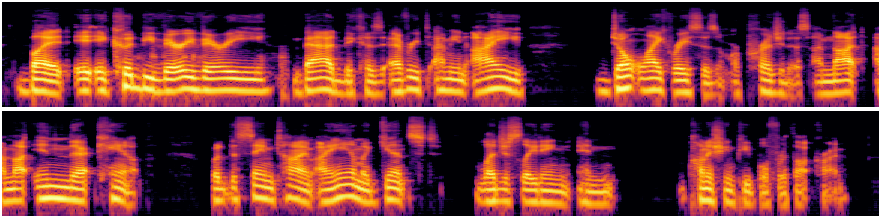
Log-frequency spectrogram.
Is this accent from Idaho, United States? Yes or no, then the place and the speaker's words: no; Alabama, United States; I'm from Alabama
